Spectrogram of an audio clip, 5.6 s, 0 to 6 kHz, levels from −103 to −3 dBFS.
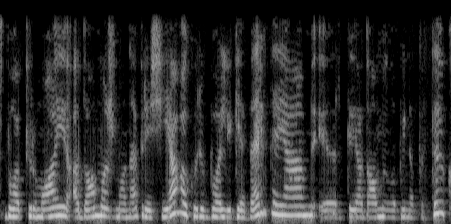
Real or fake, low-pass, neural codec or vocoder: real; 5.4 kHz; none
